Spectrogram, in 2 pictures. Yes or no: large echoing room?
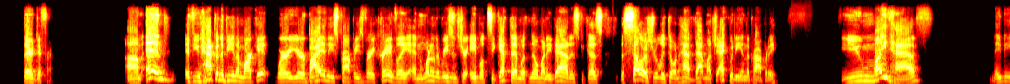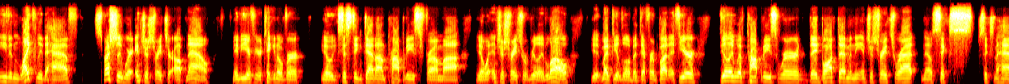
no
